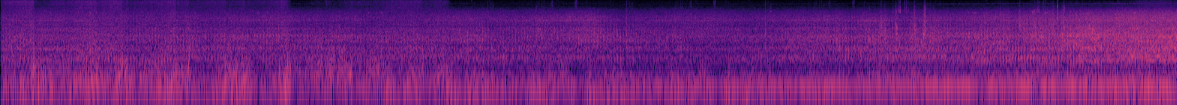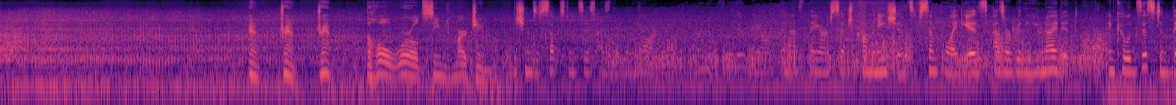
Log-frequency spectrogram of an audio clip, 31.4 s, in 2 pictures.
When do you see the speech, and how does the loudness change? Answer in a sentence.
The speech can be heard from 19.0 to 31.3 s, getting quieter then louder.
